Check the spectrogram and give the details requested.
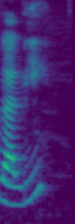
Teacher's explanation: huruf G itu hidup, termasuk oral, termasuk velar, dan masih termasuk juga ke dalam plosif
